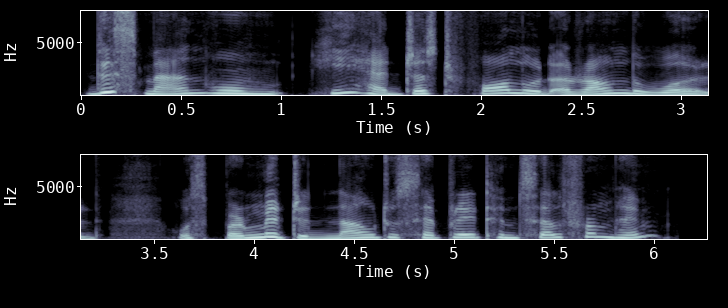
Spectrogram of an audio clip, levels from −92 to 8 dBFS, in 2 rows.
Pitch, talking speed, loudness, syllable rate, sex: 245 Hz, 170 wpm, -19 LUFS, 5.0 syllables/s, female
